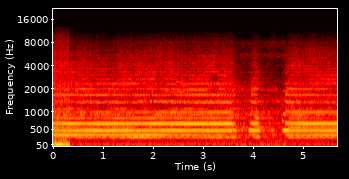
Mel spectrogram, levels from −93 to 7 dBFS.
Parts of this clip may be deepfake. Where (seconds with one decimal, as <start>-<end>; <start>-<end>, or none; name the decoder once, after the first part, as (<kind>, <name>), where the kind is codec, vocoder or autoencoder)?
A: 0.0-2.2 (autoencoder, DAC-VAE); 3.1-5.7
